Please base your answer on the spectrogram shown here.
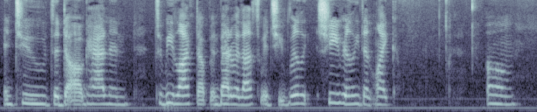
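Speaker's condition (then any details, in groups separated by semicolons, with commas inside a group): Cerebral palsy; walking sometimes hard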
